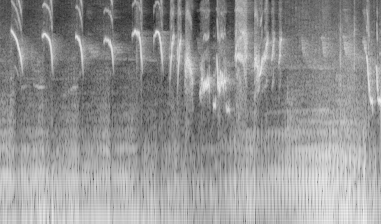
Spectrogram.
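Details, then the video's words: Tame white-rumped shama in vigorous, varied song, suited for luring birds: a series of high downward-slurred whistles repeated about every third of a second, then a jumble of mixed chirps, over a low background hum. "Burung murai gila || Suaranya cocok sekali untuk Pikatan"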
